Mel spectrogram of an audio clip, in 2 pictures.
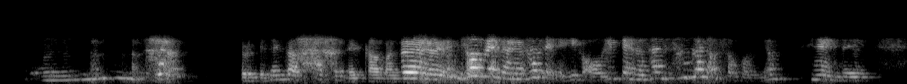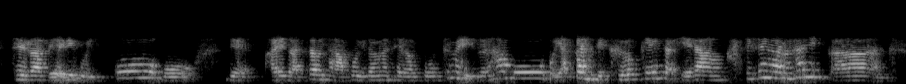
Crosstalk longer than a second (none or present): present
